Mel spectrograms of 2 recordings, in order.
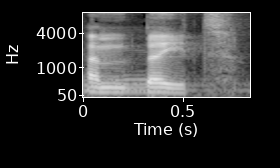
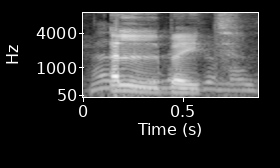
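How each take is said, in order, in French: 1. L'article se prononce am. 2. L'article se prononce al. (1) "Ils disent « am » quelque chose" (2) "Ça veut dire « al-bayt »"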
